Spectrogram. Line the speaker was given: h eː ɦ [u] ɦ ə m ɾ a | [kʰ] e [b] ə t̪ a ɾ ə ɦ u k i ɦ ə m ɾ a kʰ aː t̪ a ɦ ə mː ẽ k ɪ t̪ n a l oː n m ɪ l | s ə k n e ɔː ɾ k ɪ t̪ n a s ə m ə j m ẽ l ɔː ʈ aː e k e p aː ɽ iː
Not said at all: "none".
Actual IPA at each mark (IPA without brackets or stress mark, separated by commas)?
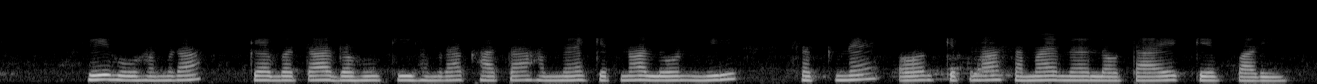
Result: o, k, b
